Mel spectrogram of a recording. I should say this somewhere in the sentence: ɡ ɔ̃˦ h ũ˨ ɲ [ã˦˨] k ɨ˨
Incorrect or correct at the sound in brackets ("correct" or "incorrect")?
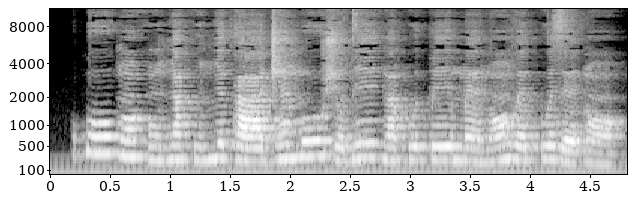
incorrect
